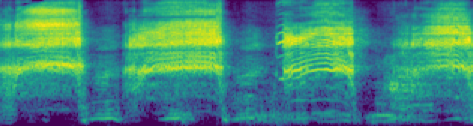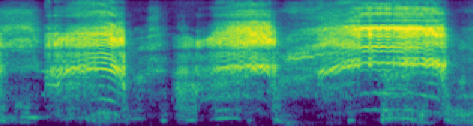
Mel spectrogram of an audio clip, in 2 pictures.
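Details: Domestic pigs at a sow's early-morning farrowing: dense, loud, wavering high squeals in quick succession, layered over steady low grunting.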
